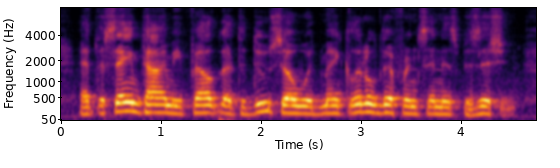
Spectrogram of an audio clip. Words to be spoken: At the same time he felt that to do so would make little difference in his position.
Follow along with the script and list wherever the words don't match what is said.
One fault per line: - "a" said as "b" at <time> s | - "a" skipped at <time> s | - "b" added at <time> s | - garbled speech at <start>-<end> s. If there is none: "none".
none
